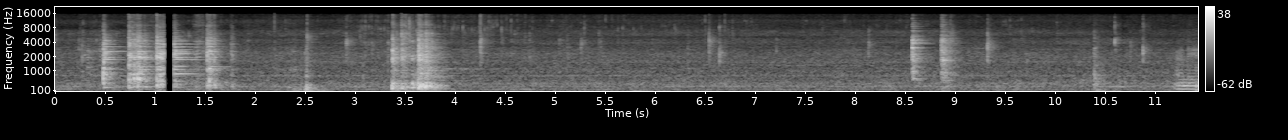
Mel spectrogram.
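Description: Water poured into a pot of simmering mixed mung dal aamti, heard as a couple of short splashing bursts with a few light clinks of a small metal cup, then quieter kitchen sounds.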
